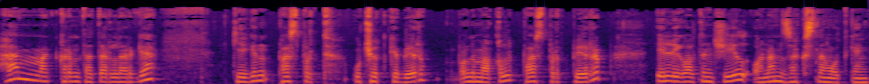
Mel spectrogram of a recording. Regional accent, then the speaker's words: Piskent, Tashkent Region, Uzbekistan; Men shu yerda tug'ilganman-da. Eshik deraza bo'lmagan. Piskentda

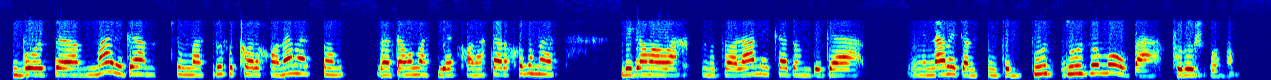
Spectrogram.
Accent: Badakhshan, Afghanistan; ما از بدخشان هستیم، یعنی منطقای دور دستش

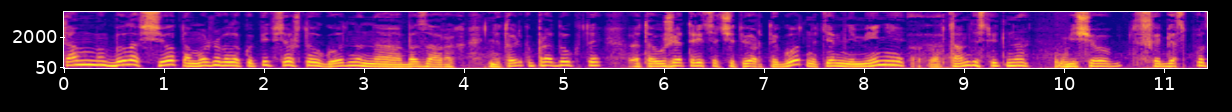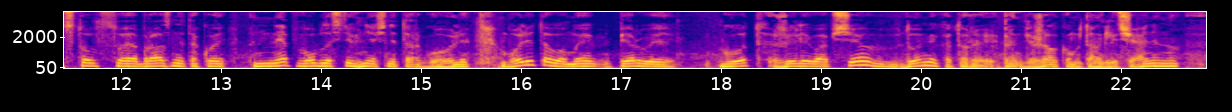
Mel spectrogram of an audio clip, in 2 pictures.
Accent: Ashgabat, Turkmenistan; И мы перебрались в Ашхабад, это был 1934 год. Поэтому дальнейшее мое детство проходило в Ашхабаде.

